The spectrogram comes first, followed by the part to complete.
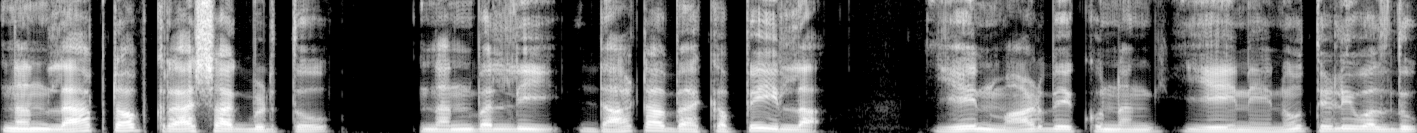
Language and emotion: Kannada, sad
